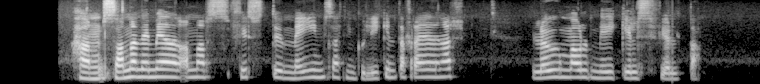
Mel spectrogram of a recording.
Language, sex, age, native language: Icelandic, female, 20-29, Icelandic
